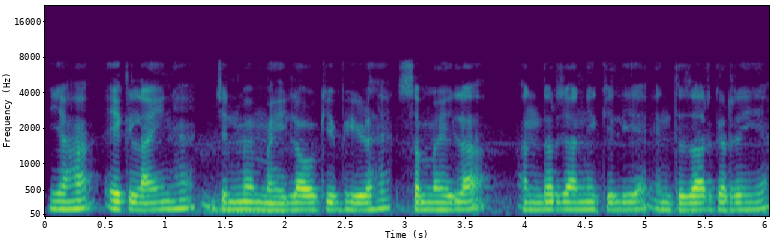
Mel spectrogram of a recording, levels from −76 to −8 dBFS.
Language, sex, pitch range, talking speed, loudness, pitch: Chhattisgarhi, male, 135-145 Hz, 190 wpm, -22 LUFS, 135 Hz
